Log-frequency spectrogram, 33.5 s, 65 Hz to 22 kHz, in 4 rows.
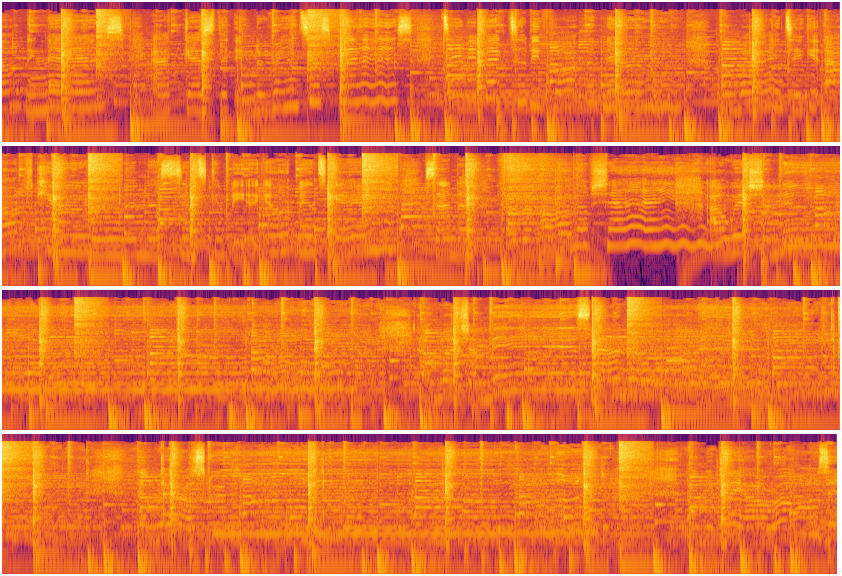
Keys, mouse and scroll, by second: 2.1 space, 2.6-3.2 ctrl+drag, 8.1 click, 23.0 space, 23.6-24.0 alt+click, 24.4-25.3 click, 25.4 v, 26.1 click, 27.6-28.5 alt+drag, 28.9 ctrl+t, 30.6-31.5 drag.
